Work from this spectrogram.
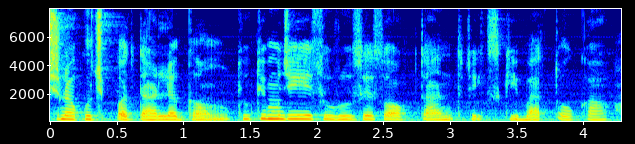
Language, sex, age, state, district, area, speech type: Hindi, female, 60+, Rajasthan, Jodhpur, urban, spontaneous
